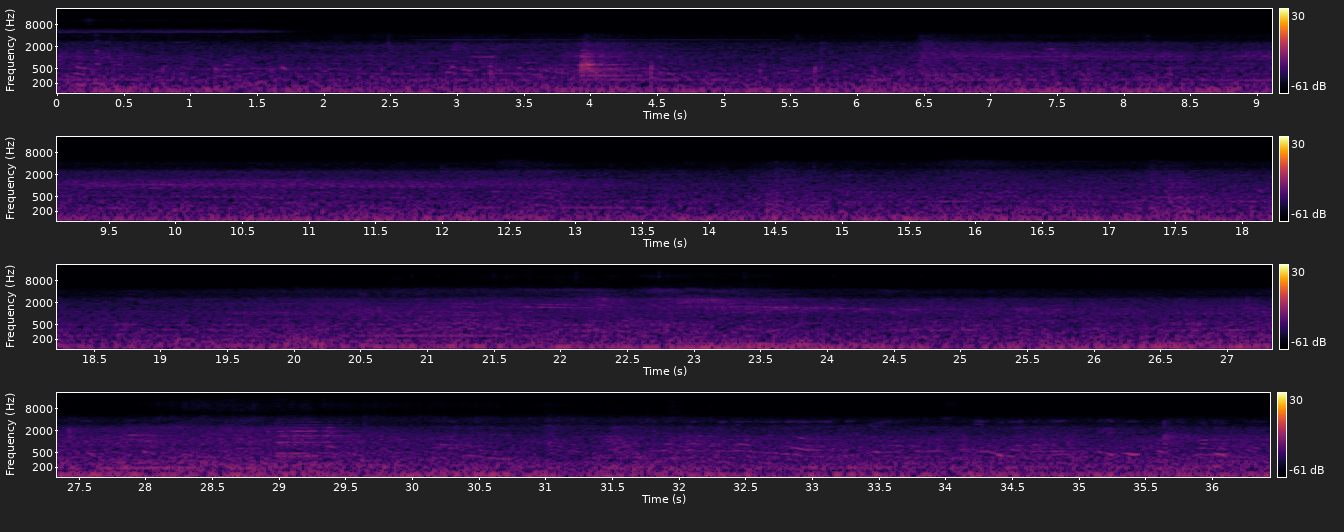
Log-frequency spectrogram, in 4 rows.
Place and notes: Tianjin Road, Shanghai - Construction site noise
Construction site noise, Traffic Sound, Binaural recording, Zoom H6+ Soundman OKM II
Shanghai, China, 3 December, 11:05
